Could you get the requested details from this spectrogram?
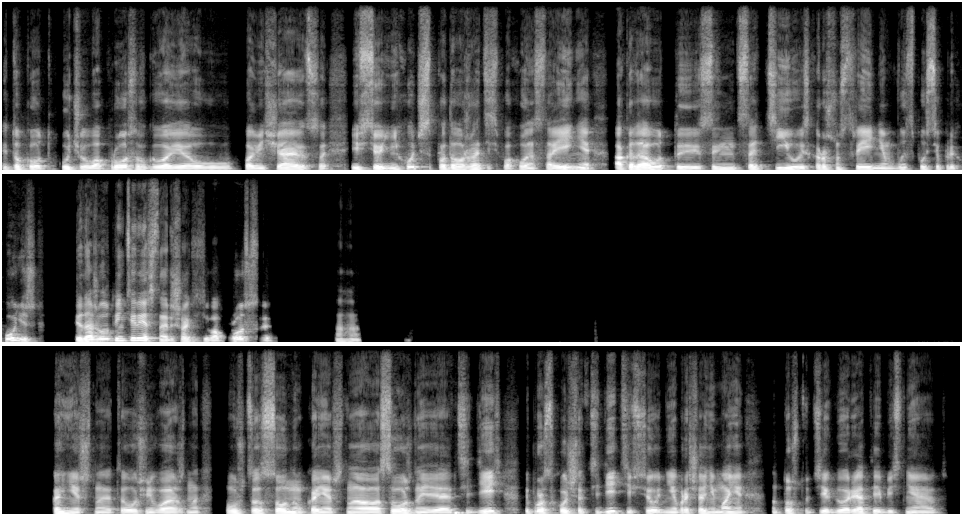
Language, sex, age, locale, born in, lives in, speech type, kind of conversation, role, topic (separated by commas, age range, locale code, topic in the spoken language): Russian, male, 20-24, ru-RU, Russia, Estonia, conversation, podcast, guest, Как не бросить учёбу через пару недель?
